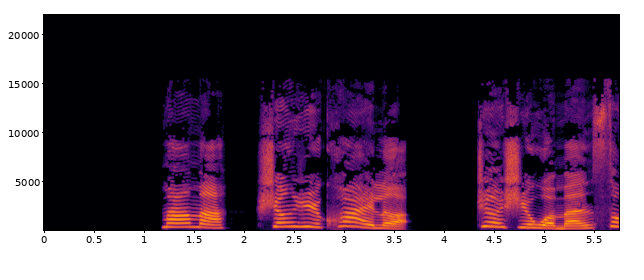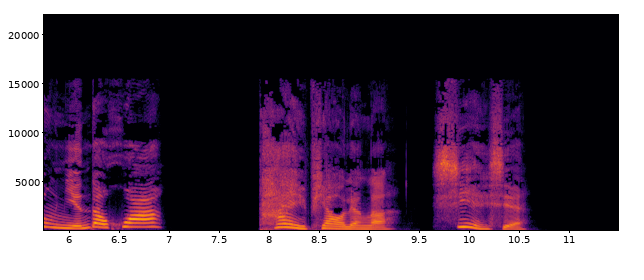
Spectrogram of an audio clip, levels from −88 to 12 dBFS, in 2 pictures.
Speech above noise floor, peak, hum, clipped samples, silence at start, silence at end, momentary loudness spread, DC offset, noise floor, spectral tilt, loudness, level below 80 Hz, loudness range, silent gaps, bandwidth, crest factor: over 73 dB; -2 dBFS; none; under 0.1%; 1.2 s; 0.95 s; 11 LU; under 0.1%; under -90 dBFS; -2.5 dB/octave; -17 LUFS; -58 dBFS; 4 LU; 2.06-2.12 s, 3.85-4.32 s, 7.13-7.90 s; 15.5 kHz; 16 dB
